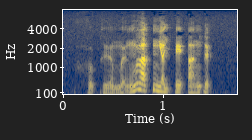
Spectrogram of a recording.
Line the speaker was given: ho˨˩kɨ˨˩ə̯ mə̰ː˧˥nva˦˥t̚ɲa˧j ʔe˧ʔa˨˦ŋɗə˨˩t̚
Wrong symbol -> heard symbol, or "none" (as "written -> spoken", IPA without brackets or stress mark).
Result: n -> ŋ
